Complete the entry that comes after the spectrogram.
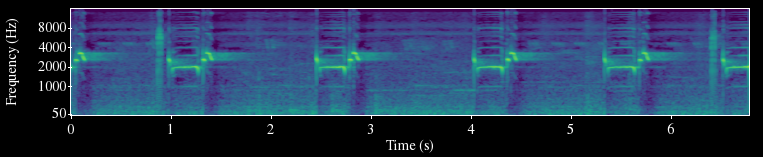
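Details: Bar-winged prinia singing busily to draw in wild prinias: clipped high notes and long buzzy trills alternate in a fast, steady series, with a short sharp click between some phrases.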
